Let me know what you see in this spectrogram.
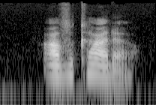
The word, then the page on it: avocado: American English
